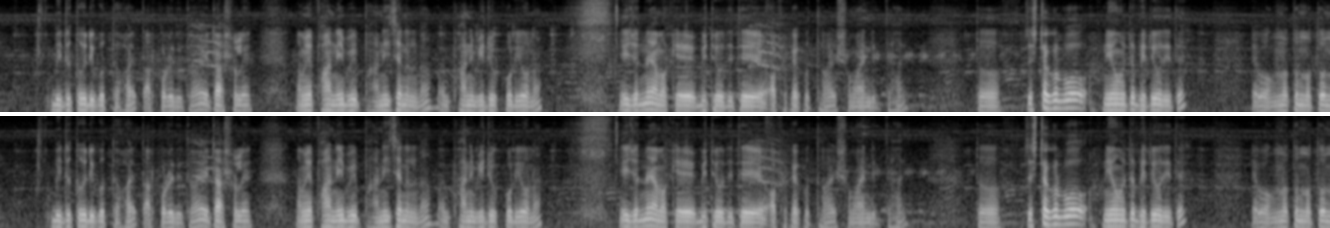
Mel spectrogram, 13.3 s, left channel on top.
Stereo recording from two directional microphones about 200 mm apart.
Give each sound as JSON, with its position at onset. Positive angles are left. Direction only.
{"t": 0.5, "sound": "speech", "side_deg": 0}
